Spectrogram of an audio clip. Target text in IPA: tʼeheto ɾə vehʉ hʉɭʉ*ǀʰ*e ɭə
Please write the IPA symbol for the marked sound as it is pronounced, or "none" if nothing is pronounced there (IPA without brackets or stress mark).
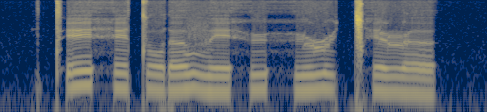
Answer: ǀʰ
